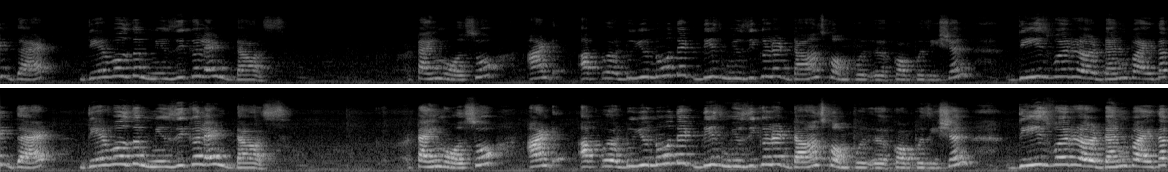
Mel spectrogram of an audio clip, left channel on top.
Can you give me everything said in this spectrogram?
that there was the musical and dance time also. And do you know that these musical and dance composition, these were done by the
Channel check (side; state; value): left; quieter; 14.3 dB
